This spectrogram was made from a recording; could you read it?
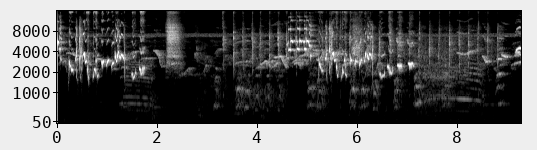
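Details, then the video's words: Provoking song of a kacer, the white-rumped shama, to make shamas sing and fight: bursts of varied whistles and chatter, a harsh rasping note, pauses, then dense quick phrases. "TEMBAKAN BURUNG KACER GACOR FULL MATERI .AMPUH BUAT NAIKAN EMOSI KACER, langsung gacor tarung.."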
